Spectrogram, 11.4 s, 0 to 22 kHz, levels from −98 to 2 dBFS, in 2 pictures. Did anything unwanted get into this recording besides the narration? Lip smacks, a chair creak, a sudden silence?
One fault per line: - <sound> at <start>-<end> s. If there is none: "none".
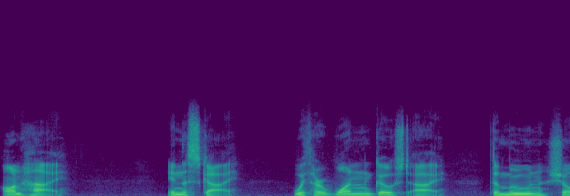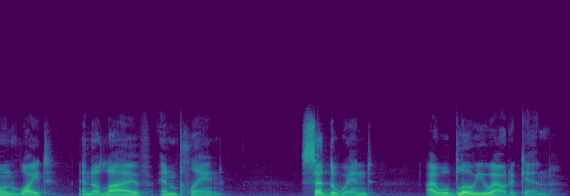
none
